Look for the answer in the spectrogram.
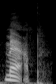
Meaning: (noun) A visual representation of an area, whether real or imaginary, showing the relative positions of places and other features
- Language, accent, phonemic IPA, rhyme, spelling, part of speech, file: English, US, /mæp/, -æp, map, noun / verb, En-us-map.ogg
